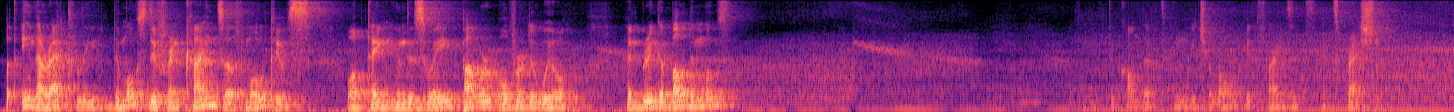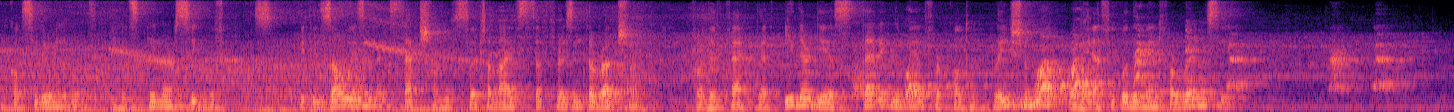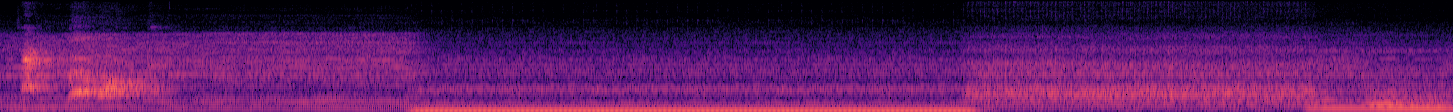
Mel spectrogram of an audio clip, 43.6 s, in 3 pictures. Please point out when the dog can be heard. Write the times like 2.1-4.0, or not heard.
23.1-30.8.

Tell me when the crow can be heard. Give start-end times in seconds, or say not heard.
not heard.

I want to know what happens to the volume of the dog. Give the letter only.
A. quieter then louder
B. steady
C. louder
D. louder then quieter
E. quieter
D.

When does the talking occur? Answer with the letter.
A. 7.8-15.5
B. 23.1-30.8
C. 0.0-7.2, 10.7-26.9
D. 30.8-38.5
C.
